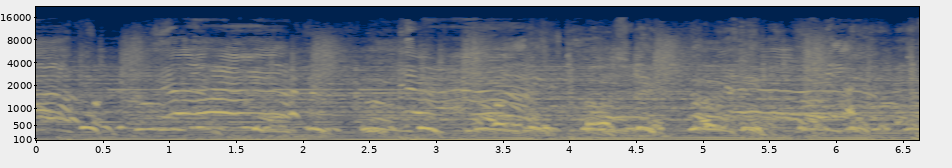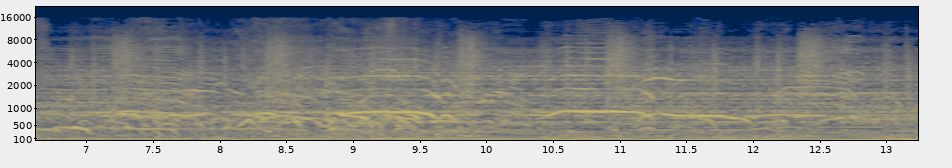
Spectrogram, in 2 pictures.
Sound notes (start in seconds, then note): 0.0 crowd cheers; 0.2 triumphant music; 3.4 crowd chants; 6.7 triumphant music continues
